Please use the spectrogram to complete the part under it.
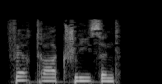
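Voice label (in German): "vertragschließend", German; adjectives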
